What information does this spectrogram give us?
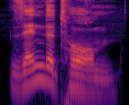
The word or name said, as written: Sendeturm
